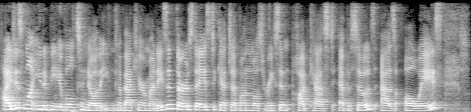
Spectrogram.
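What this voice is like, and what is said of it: Excited, fired-up energetic voice. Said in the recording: “if you are fired up like I am, can you hear it in my voice?”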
